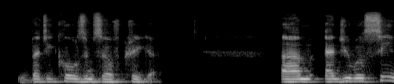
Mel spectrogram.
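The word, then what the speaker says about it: Krygier: but I'm going to spell it for you it's spelled k r y g i e r but he calls himself Krieger um and you will see why I need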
